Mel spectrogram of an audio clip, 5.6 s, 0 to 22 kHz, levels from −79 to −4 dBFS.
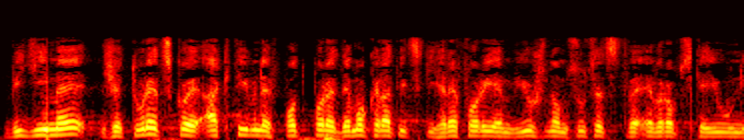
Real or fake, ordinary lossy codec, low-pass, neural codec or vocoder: real; none; 7.2 kHz; none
